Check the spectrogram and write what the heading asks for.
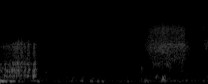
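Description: Faint handling of trading cards in gloved hands: a short rustle at the start and a soft, brief hiss near the end as a card slides.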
